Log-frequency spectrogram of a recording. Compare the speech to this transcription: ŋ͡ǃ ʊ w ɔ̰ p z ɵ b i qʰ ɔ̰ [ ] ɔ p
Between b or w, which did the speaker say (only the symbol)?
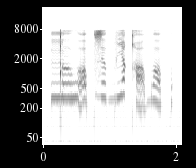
b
